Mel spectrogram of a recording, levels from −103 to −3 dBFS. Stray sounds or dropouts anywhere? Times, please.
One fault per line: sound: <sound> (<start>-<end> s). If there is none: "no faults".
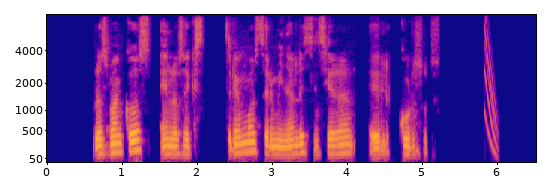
sound: chirp (5.8-6.0 s)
